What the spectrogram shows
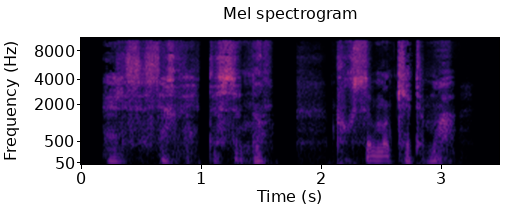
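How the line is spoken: Murmuring. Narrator (French): murmura-t-il

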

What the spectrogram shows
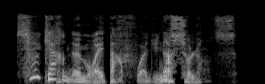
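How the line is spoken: Grumbled. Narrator (French): grommela-t-il

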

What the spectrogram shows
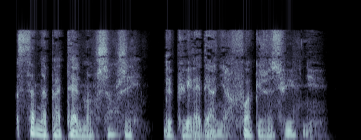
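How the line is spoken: Choked voice. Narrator (French): dit-il d'une voix étranglée

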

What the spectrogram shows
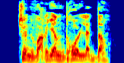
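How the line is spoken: Curt exclamation. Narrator (French): s'exclama-t-elle d'un ton sec

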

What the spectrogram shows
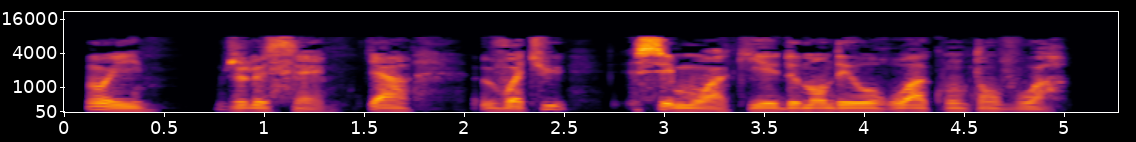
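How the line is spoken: Careful explaining tone. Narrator (French): m'expliqua Dame Patience d'un ton appliqué

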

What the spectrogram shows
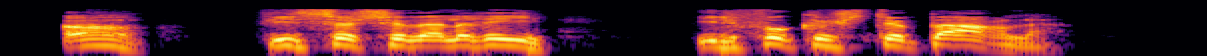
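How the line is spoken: Shouting. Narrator (French): cria-t-elle

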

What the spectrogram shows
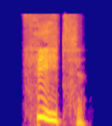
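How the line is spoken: Shouting. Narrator (French): cria-t-elle

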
